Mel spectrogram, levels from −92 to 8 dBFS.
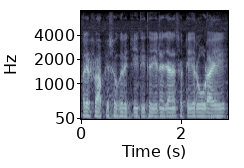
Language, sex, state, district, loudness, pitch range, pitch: Marathi, male, Maharashtra, Gondia, -18 LUFS, 105-110 Hz, 105 Hz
